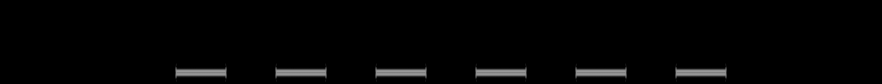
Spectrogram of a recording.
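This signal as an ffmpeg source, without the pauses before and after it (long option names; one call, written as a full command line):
ffmpeg -f lavfi -i "aevalsrc='0.0422*(sin(2*PI*480*t)+sin(2*PI*620*t))*clip(min(mod(t,1),0.5-mod(t,1))/0.005,0,1)':duration=5.99:sample_rate=44100" out.wav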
